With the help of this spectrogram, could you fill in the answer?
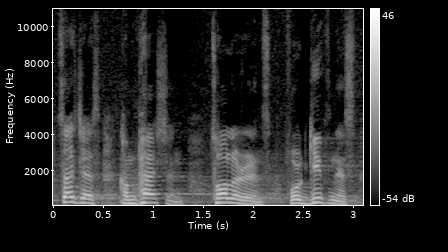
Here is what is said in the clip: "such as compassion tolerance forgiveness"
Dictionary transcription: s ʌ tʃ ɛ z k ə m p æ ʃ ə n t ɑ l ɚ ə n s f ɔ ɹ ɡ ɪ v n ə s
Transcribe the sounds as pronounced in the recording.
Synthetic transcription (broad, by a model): s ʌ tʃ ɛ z k ə m p æ ʃ ə n t ɑ l ɚ ə n s f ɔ ɹ ɡ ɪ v n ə s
